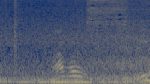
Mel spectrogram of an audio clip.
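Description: A steady engine hum under a single short spoken word about a second in; just before the end the hum steps up to a higher pitch.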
